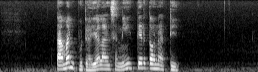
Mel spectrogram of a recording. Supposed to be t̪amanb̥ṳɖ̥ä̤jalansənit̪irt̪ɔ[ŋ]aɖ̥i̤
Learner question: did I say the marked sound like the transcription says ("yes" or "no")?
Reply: no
